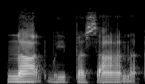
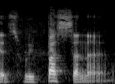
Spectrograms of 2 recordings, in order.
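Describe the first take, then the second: First: The stress falls on the next-to-last syllable. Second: The stress falls before the next-to-last syllable. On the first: The speaker calls it wrong. "In English, we always give the penultimate" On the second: The speaker calls it right. "if you want to say vipassana correctly"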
